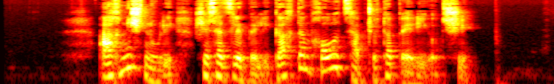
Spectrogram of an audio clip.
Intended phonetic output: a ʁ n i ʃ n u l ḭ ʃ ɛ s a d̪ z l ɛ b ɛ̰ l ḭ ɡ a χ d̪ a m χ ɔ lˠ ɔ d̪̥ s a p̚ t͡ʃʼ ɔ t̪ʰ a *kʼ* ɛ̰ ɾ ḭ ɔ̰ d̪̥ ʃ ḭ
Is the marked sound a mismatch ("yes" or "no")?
yes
